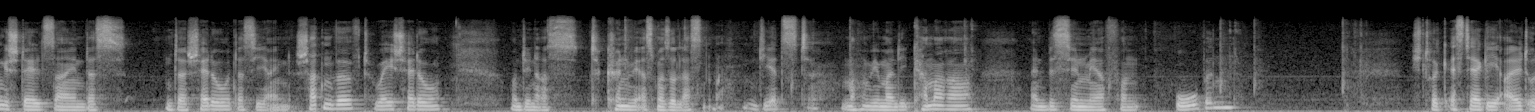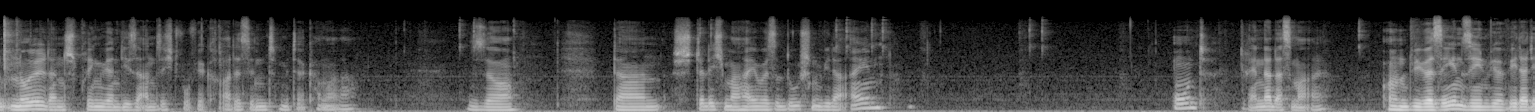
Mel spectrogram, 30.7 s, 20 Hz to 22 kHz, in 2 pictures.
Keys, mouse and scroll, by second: 5.4 click, 6.8 KP_0, 7.1-7.9 scroll down 1, 7.9 middle click, 8.8-9.7 scroll up 1, 9.7 KP_5, 10.3-10.9 scroll up 1, 11.1-13.5 shift+middle drag, 15.4 KP_0, 16.3-17.0 scroll up 1, 19.9 click, 22.3 right click, 23.7 click, 27.7 F12, 28.9 click.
